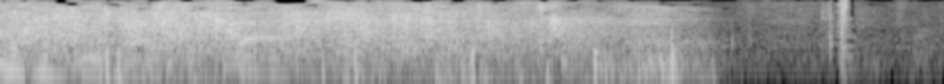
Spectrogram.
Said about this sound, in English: He said he didn't want any applause, so if you don't want to clap for him, that's fine. But I'm going to invite you to clap for him and welcome him up to the stage.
